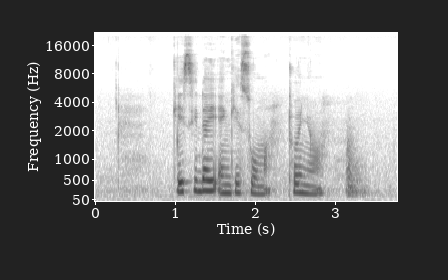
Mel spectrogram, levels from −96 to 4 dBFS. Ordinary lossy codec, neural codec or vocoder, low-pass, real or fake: none; none; none; real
